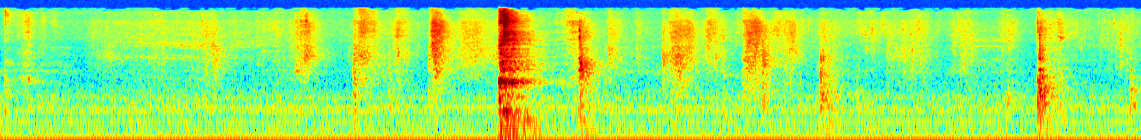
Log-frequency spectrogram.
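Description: A few scattered knocks and clatters of a kitchen drawer and utensils as a knife is fetched, the loudest about four seconds in, over a steady low hum.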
